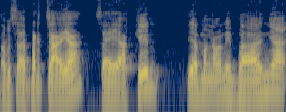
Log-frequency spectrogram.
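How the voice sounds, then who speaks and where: A man talks very fast with a quiet background behind him. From Indonesia. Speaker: preacher. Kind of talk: sermon. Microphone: earbuds.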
